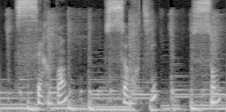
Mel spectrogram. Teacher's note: la pointe de la langue touche les dents du bas l'air passe au milieu de la longue il n'y a pas · les dents du bas l'air passe au milieu de la longue il n'y a pas de vibrations dans les cordes vocales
